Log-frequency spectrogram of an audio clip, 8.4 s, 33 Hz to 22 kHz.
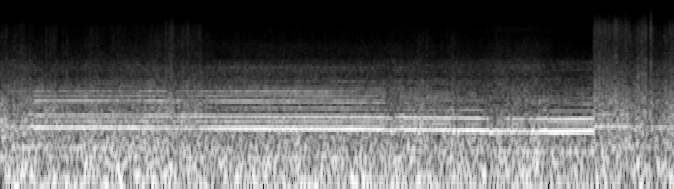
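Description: BMW S1000RR inline-four sportbike with an Arrow full exhaust system, cruising at steady revs; the exhaust note is very loud. A louder rush of noise comes in near the end.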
